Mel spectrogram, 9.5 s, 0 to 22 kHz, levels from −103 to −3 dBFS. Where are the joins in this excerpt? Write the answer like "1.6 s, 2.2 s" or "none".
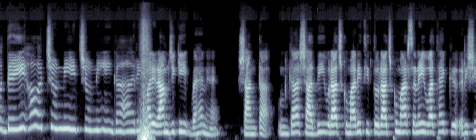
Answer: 2.8 s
